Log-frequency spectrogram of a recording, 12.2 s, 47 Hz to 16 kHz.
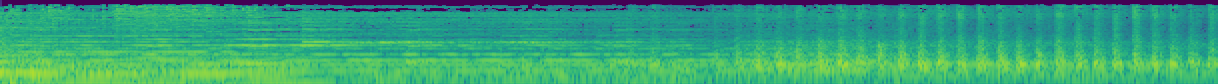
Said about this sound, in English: You are on a train. It is 1947. And as you steam your way through a dark autumn landscape, you shiver from the chill.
